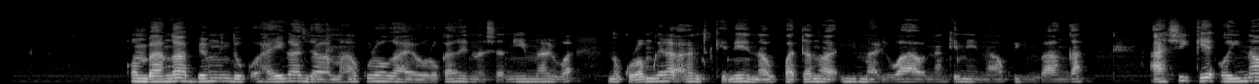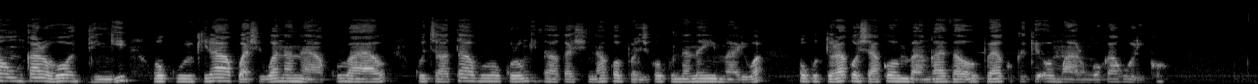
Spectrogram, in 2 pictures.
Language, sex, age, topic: Oshiwambo, male, 18-24, finance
